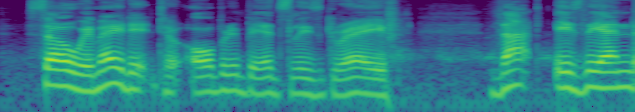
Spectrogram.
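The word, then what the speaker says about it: Aubrey Beardsley: died at mountain so we made it to aubrey bridges so we made it to aubrey bridge how do you say it basically so we made it to aubry beardsley's grave that is the end of our first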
